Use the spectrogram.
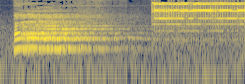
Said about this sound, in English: Oh, Lord. Hang on. That's my... It sounds like my cellular telephone that I do not use.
